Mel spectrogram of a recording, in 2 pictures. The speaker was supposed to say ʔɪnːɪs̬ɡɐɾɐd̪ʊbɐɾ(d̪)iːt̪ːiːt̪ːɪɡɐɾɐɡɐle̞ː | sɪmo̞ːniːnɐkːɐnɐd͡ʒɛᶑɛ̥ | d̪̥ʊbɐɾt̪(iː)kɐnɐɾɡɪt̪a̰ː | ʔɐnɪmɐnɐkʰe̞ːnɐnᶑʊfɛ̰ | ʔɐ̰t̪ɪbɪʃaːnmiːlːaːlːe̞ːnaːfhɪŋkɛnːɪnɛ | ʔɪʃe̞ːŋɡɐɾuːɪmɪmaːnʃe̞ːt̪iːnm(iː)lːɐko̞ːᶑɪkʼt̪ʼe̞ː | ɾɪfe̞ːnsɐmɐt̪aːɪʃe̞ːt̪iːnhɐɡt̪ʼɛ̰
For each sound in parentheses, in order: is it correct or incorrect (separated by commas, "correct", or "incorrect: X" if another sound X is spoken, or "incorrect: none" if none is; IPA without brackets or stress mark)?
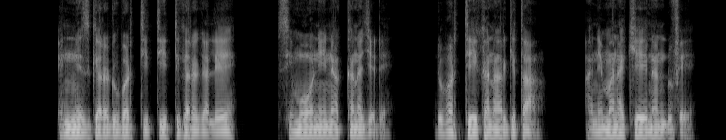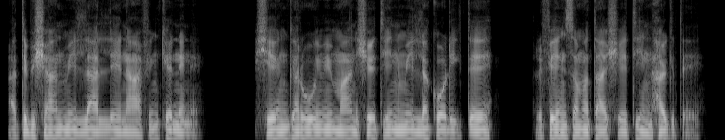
incorrect: t̪, correct, correct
